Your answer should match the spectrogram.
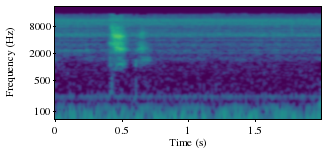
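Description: Low steady hum and hiss of a quiet room, with one brief soft hiss about half a second in.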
